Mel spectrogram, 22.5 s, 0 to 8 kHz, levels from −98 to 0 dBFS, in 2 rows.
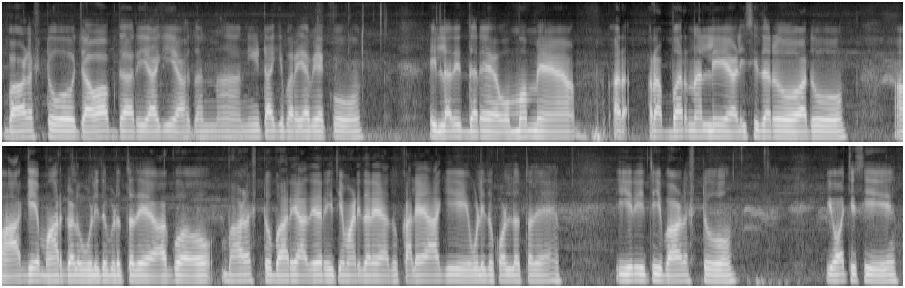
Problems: none marked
